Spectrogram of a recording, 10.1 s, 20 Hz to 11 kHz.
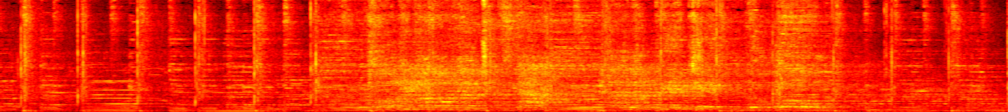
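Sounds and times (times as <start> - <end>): live rock band playing: 0.0 - 10.0
group vocals: 3.2 - 8.8.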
